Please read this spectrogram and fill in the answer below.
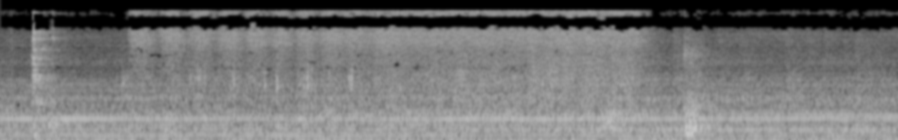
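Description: Steady hum of dental-lab machinery. About a second in, a loud hiss starts and runs for nearly four seconds, like air blowing or a small grinder. It is set off by a sharp click just before it, and a knock comes shortly after it stops.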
